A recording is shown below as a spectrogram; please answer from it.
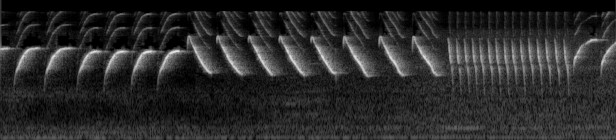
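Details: Belgian canary singing for training: a string of clear looping falling notes in steady rhythm, breaking into a dense buzzy rolling trill near the end.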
